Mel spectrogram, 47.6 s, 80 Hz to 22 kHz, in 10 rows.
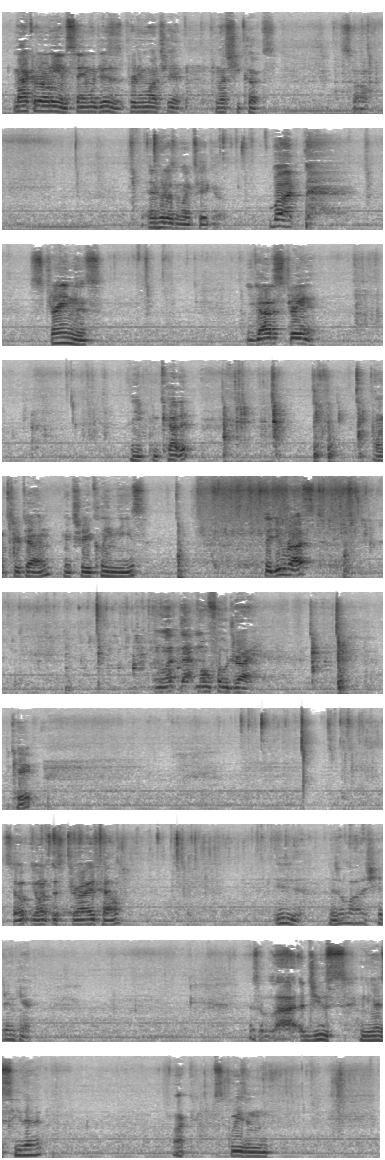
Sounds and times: Sink (filling or washing): 21.5 - 23.8
Water tap, faucet: 21.5 - 23.8
Water: 24.8 - 26.1, 35.0 - 36.8.

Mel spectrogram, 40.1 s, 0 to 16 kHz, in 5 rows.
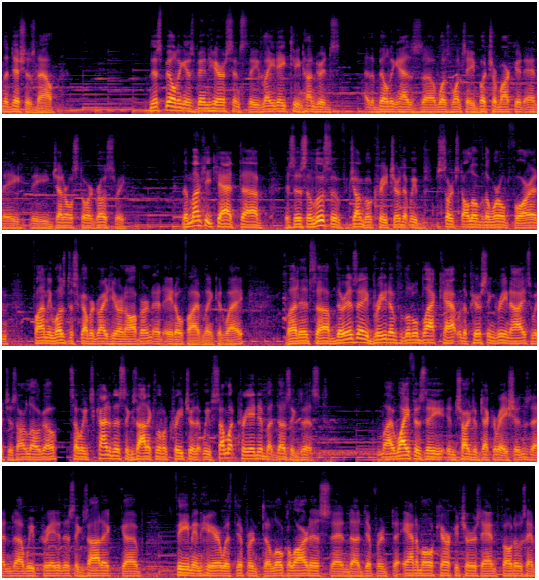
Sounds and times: Speech: 0.0 - 0.9, 2.2 - 9.9, 10.7 - 19.7, 20.3 - 29.0, 29.7 - 40.1
Music: 0.0 - 40.1.

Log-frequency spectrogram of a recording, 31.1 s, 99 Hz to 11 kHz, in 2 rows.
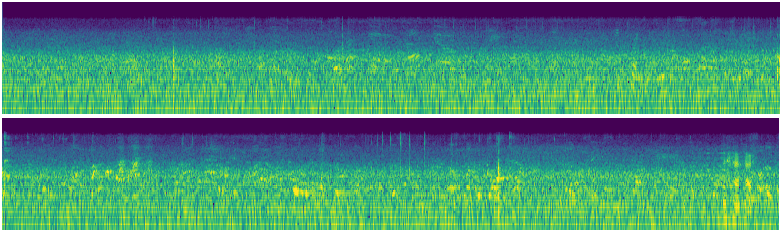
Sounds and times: Speech: 4.3 - 31.1.

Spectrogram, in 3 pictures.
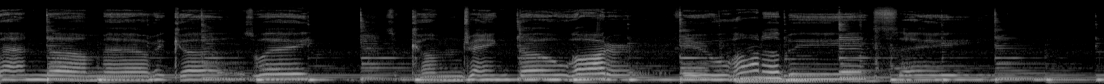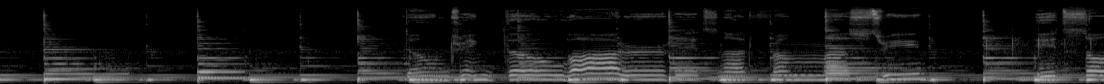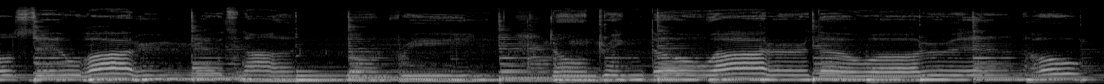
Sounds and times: Music: 0.0 - 33.1.

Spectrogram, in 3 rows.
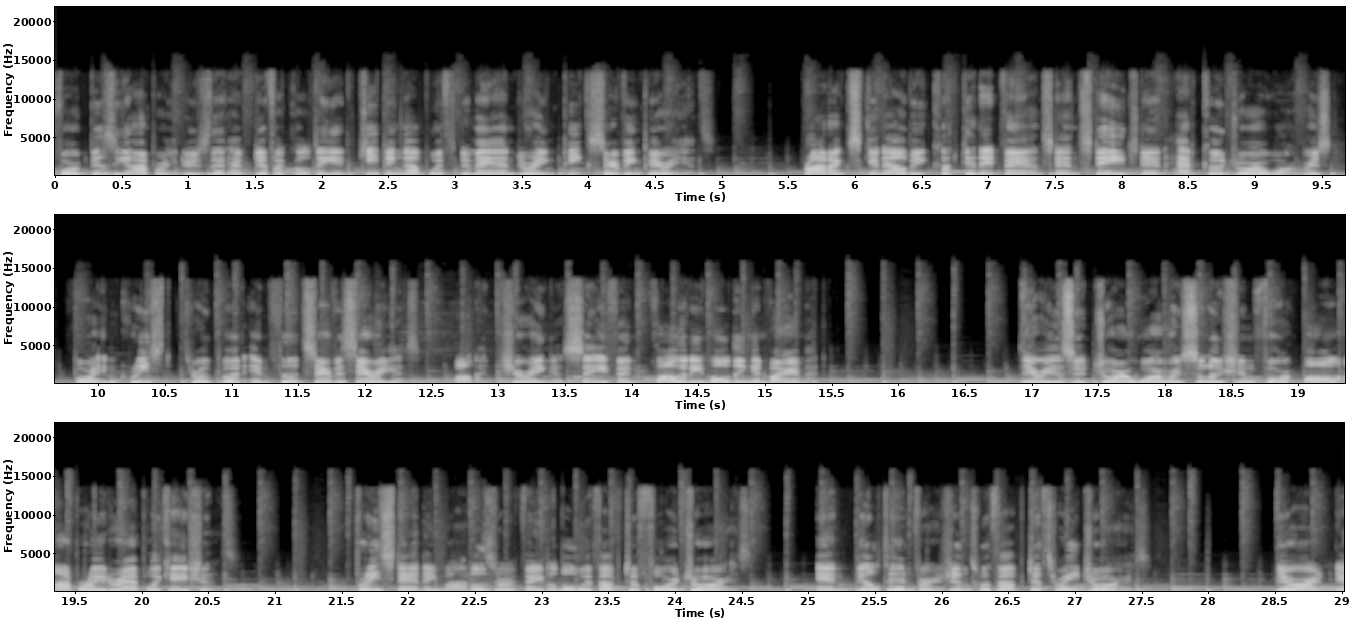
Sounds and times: Speech: 0.0 - 4.9, 5.6 - 15.5, 16.9 - 20.7, 21.6 - 27.6, 28.5 - 29.0
Music: 0.0 - 29.0.

